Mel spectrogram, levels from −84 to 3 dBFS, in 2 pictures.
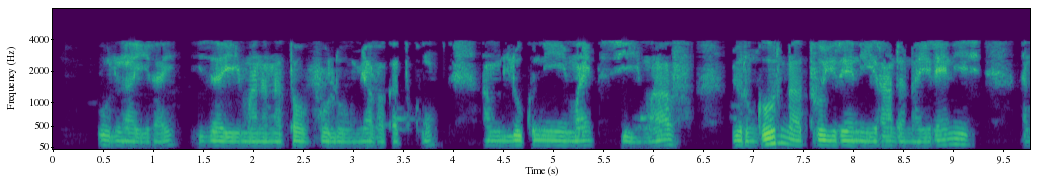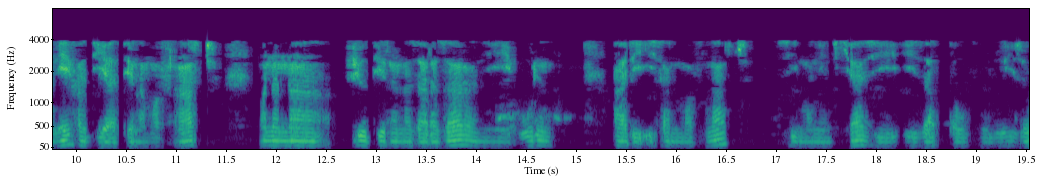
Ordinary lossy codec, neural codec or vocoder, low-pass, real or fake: AAC, 16 kbps; none; 7.2 kHz; real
